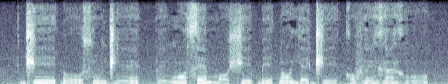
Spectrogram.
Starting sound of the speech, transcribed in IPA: d͡ʒ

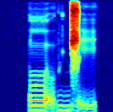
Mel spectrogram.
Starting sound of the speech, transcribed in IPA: lː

